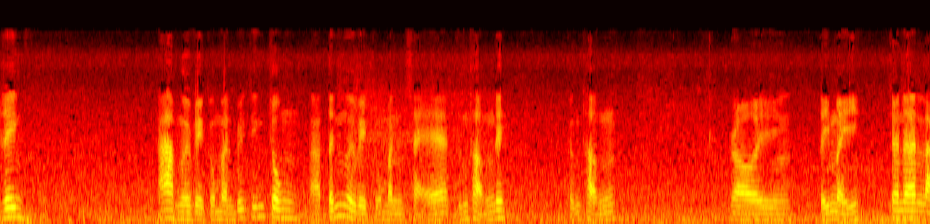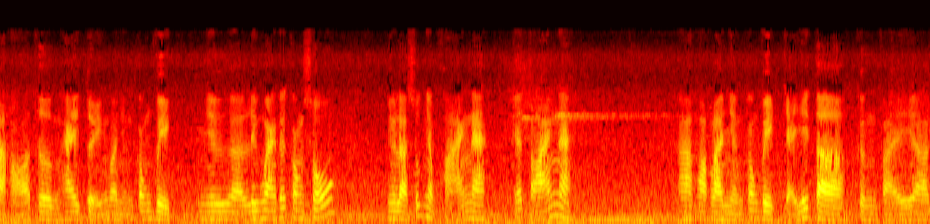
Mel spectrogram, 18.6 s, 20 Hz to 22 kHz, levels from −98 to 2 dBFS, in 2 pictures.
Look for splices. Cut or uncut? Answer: cut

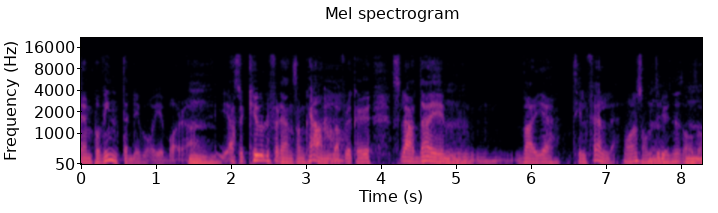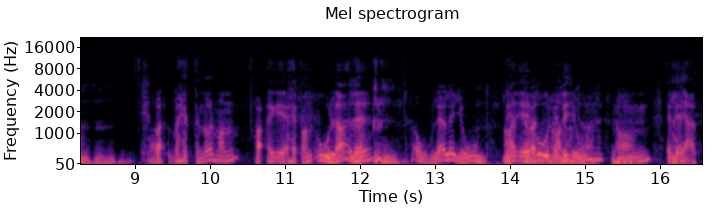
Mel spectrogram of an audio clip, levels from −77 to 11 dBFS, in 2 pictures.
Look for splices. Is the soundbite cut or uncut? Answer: cut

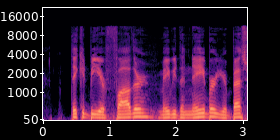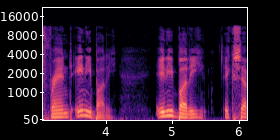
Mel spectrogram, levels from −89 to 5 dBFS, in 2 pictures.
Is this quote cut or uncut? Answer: uncut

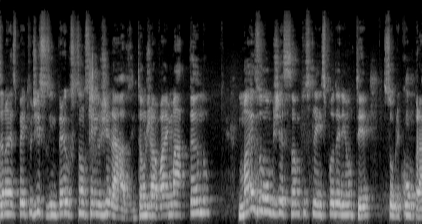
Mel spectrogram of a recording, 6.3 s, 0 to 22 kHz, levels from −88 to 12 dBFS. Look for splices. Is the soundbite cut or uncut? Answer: uncut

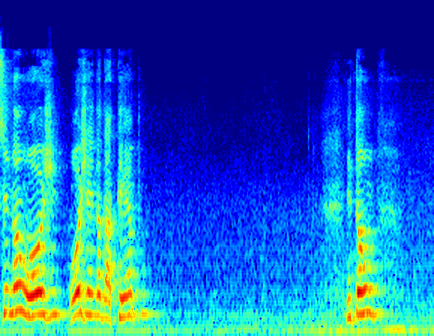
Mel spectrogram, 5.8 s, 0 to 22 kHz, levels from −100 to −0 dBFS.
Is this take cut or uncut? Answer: cut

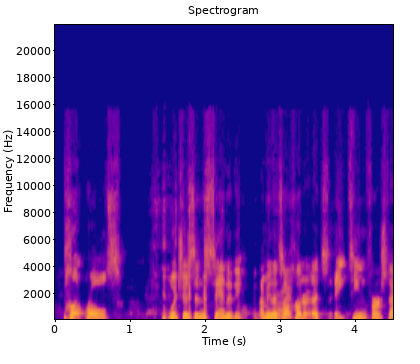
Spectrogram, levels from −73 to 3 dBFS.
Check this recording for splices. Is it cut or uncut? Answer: uncut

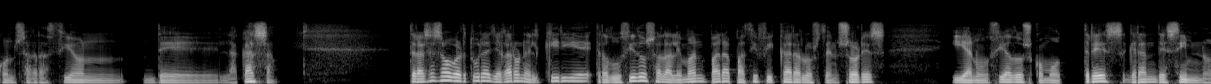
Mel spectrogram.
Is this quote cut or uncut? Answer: cut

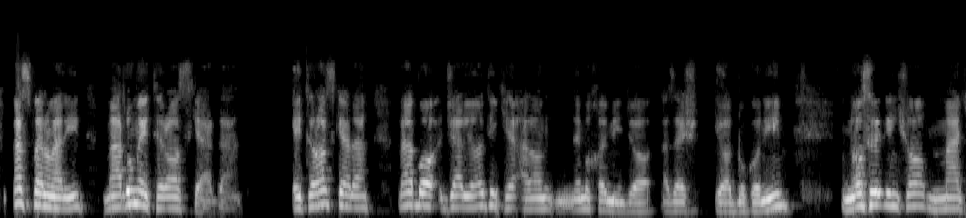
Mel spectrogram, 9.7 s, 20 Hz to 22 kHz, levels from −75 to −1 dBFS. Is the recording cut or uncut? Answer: uncut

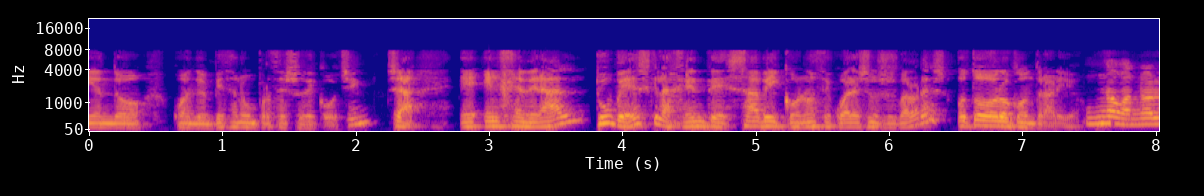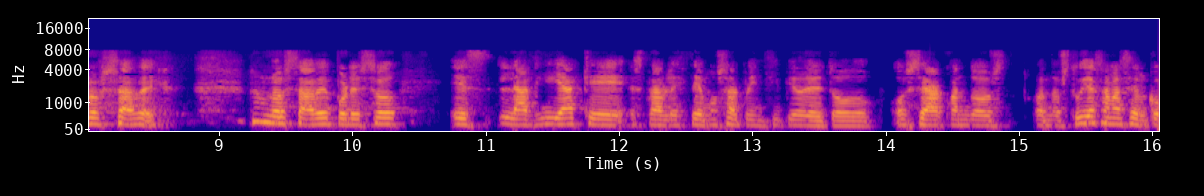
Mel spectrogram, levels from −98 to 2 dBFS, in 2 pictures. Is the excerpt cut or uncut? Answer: uncut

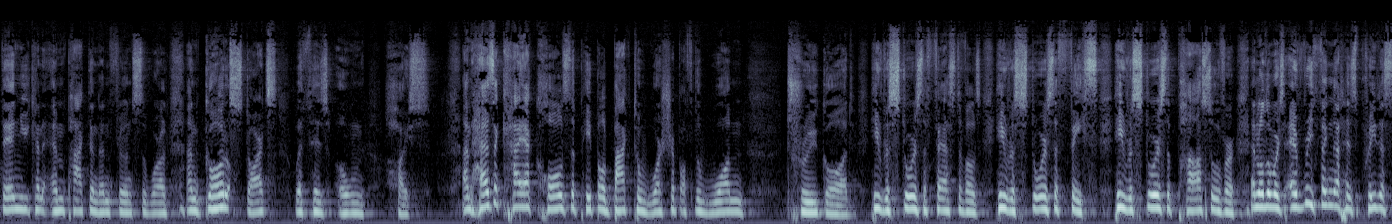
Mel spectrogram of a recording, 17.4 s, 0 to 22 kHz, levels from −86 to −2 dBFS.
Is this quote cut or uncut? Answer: cut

